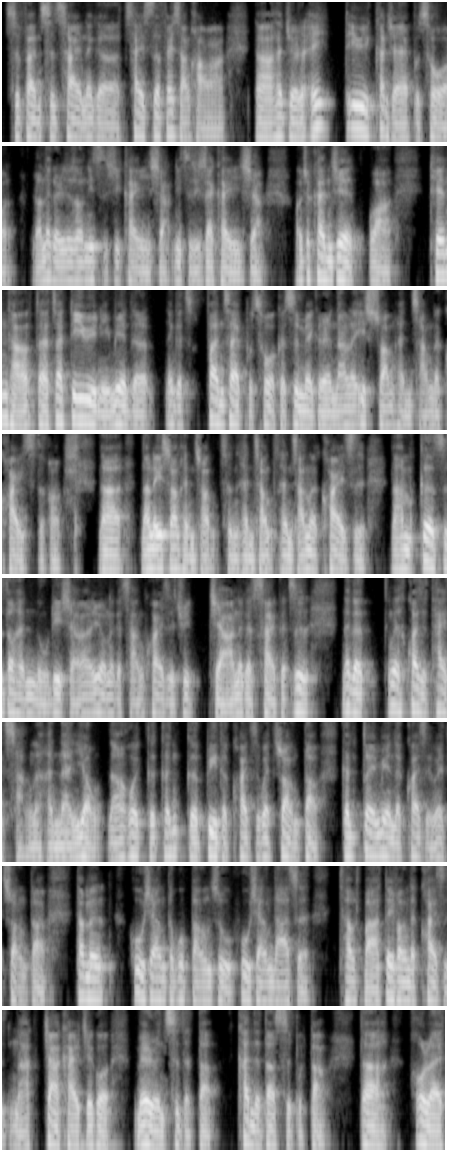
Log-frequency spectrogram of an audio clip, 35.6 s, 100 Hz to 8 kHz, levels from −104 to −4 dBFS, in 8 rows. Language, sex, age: Chinese, male, 50-69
